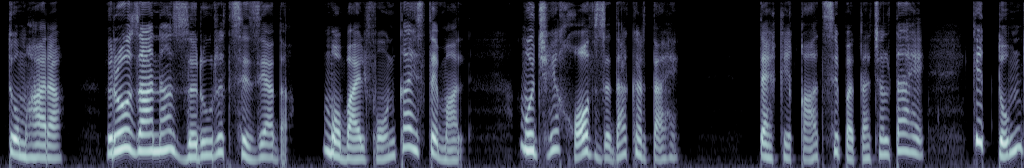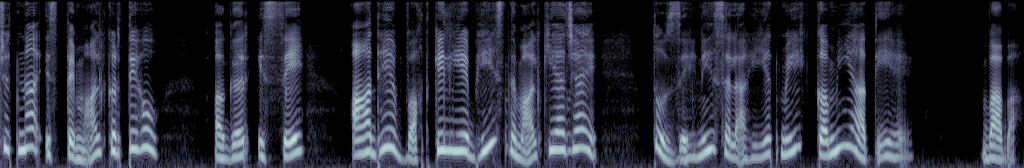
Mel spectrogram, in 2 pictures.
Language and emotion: Urdu, fearful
